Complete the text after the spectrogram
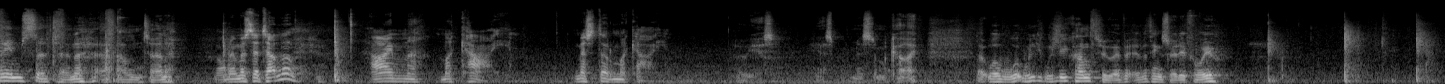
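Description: A young man talks nervously close by.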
